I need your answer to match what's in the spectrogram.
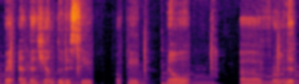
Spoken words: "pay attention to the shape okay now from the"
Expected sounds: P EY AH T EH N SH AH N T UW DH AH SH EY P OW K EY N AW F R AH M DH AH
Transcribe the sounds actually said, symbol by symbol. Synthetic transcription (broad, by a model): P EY AH T EH N SH AH N T UW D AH S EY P OW K EY N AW F R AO M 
